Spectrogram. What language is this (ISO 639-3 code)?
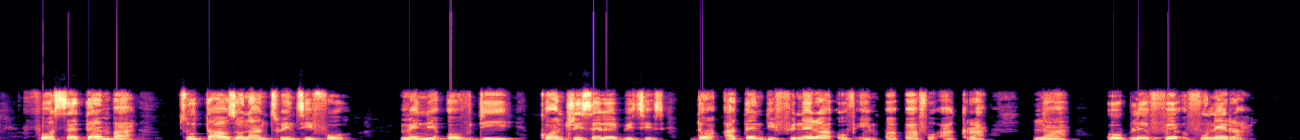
pcm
